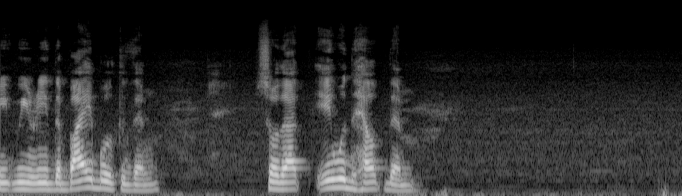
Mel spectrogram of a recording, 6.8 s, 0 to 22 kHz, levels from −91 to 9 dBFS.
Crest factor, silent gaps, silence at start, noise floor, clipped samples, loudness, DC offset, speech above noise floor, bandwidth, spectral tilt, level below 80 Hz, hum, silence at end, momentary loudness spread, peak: 16 dB; none; 0 s; -53 dBFS; under 0.1%; -16 LUFS; under 0.1%; 38 dB; 9.8 kHz; -7.5 dB/octave; -50 dBFS; none; 2.35 s; 13 LU; -2 dBFS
